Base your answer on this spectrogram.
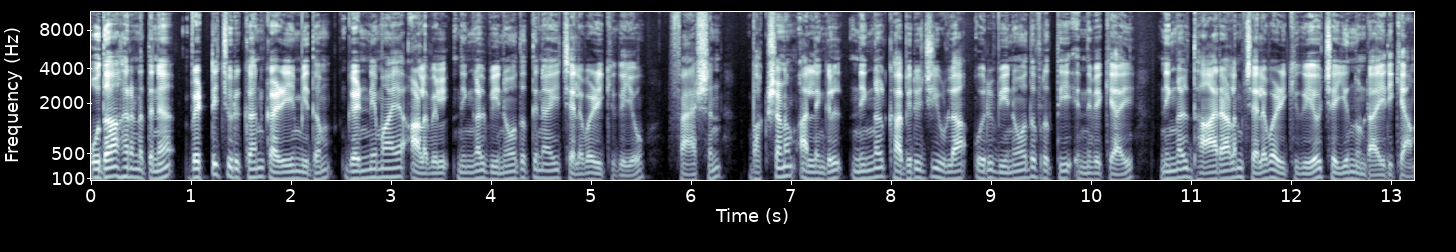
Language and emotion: Malayalam, neutral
